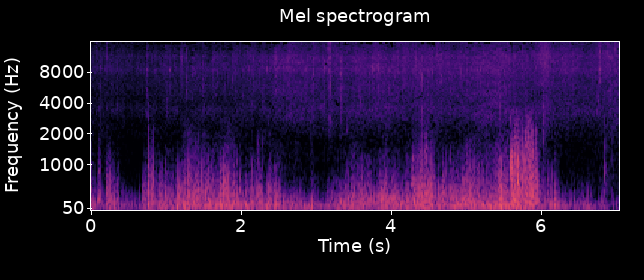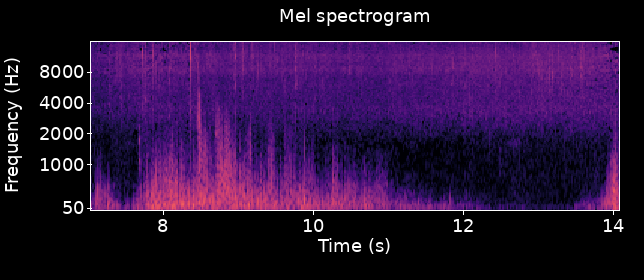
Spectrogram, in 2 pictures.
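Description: Strong gusting wind buffeting the microphone: a heavy low rumble that surges and eases in gusts, dying down near the end.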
